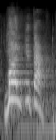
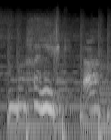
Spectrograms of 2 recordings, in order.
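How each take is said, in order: First: It is said heavily, directly and fast. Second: It is said heavily, indirectly and slowly.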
